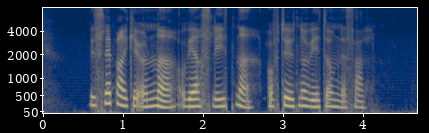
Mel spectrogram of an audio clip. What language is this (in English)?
Norwegian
